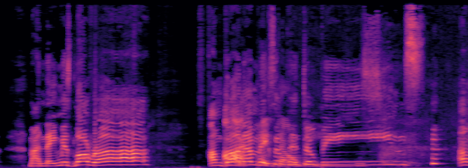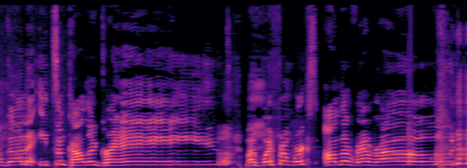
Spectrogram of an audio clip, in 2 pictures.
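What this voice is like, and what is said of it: Imitates another person's voice. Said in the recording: “Everybody impersonate the other girls. ... you're trying out for Laura.”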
